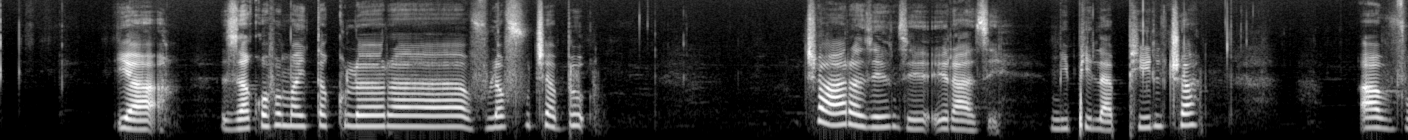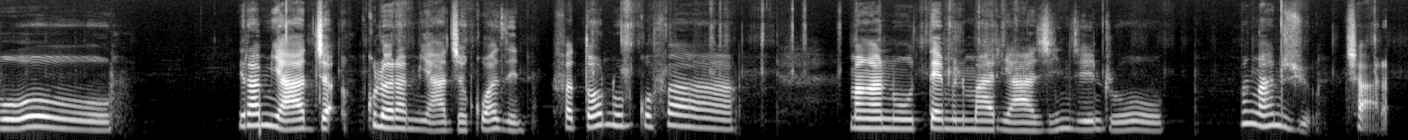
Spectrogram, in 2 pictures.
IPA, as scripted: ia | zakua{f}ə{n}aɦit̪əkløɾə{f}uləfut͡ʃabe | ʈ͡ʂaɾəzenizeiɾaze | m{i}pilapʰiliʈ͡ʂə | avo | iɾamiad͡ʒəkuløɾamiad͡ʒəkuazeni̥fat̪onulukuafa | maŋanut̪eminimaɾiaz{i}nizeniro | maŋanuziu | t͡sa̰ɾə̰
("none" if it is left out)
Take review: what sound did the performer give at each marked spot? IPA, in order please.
f, m, v, i, i

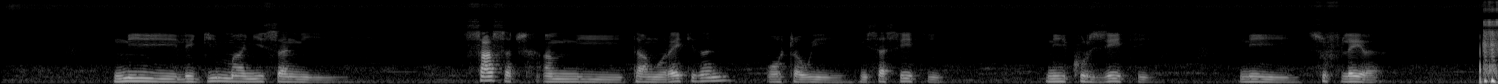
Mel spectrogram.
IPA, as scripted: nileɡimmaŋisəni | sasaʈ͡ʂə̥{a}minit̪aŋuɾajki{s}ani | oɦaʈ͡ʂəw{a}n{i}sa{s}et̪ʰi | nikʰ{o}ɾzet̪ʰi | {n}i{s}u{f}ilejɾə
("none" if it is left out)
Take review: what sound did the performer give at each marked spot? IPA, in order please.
a, z, e, i, s, u, n, s, f

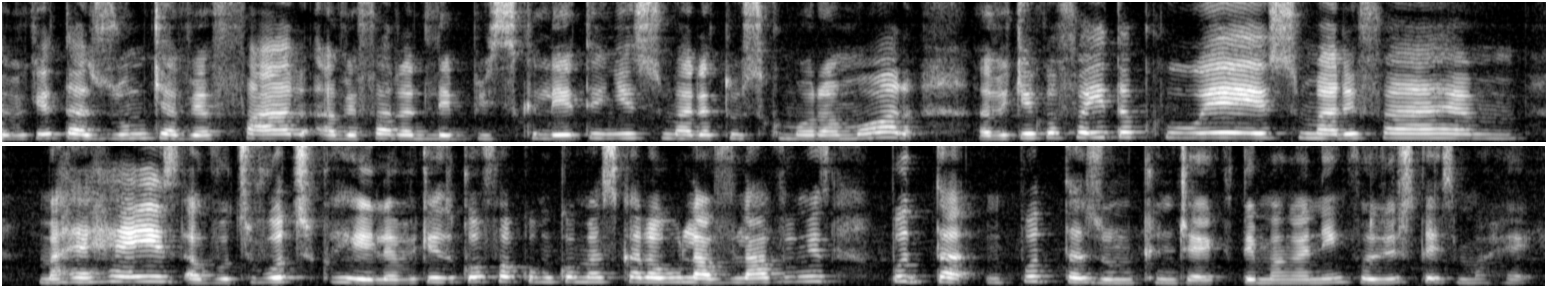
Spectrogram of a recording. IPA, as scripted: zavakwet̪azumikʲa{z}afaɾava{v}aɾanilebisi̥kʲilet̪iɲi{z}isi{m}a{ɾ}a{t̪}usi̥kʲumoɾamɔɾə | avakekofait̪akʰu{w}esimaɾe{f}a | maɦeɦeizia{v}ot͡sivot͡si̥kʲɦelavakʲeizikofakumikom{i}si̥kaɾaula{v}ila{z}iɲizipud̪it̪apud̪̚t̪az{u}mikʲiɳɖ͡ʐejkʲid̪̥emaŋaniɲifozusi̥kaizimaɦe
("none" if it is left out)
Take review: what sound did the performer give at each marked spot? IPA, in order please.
v, f, z, m, ɾ, t̪, w, f, v, a, v, v, u

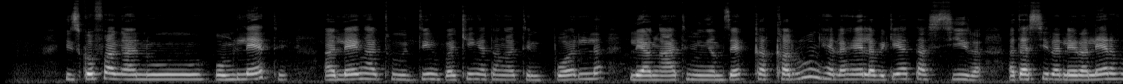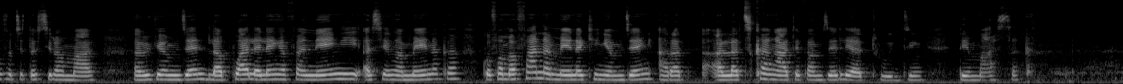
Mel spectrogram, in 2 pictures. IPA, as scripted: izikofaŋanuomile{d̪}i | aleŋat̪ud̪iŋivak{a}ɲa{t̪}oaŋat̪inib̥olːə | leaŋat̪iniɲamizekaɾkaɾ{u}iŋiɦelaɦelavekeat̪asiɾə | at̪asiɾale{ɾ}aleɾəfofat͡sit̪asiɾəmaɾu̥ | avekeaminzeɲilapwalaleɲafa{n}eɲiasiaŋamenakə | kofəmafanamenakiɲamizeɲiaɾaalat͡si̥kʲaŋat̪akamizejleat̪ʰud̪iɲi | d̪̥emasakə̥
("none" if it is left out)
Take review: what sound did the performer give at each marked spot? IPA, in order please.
t̪, i, t̪, u, ɾ, n

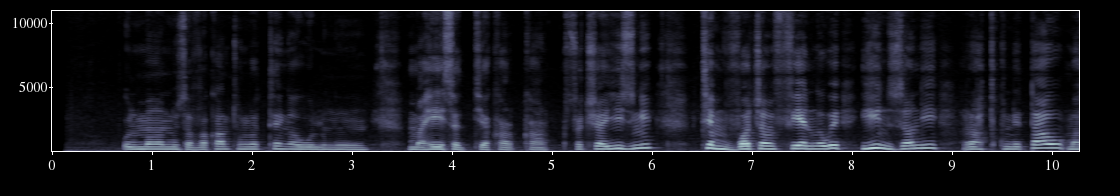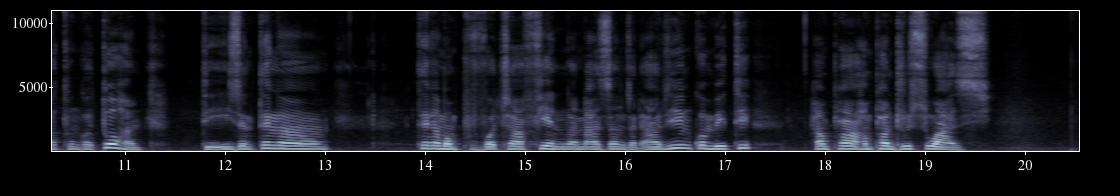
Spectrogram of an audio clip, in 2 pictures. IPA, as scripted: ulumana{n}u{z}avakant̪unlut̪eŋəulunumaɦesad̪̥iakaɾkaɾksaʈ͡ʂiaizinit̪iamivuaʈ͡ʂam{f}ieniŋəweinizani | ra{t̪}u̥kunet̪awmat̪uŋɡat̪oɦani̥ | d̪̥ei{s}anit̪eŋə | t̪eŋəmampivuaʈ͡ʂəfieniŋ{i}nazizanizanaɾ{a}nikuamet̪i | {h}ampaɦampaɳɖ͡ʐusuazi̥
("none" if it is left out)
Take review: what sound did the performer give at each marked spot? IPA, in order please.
n, z, f, t̪, z, a, i, h

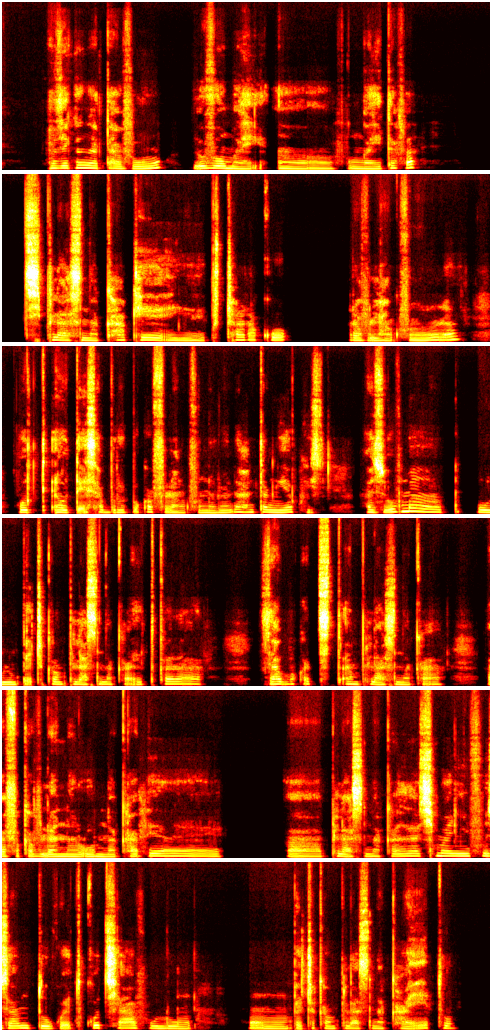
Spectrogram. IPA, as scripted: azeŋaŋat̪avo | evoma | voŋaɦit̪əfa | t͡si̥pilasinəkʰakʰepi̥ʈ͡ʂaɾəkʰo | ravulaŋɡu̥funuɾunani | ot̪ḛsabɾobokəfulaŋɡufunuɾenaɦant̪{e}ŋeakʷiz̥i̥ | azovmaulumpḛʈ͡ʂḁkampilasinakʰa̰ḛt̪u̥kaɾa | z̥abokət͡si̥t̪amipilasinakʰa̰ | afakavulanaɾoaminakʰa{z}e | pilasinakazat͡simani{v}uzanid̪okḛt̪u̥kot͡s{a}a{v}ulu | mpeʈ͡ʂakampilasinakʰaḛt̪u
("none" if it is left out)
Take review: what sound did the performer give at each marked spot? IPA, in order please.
a, v, f, i, v

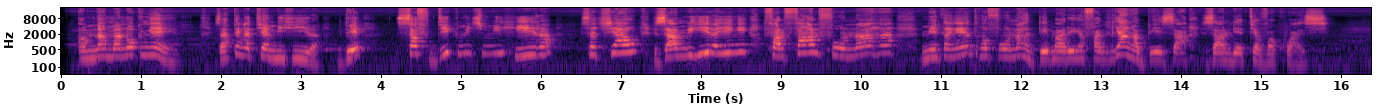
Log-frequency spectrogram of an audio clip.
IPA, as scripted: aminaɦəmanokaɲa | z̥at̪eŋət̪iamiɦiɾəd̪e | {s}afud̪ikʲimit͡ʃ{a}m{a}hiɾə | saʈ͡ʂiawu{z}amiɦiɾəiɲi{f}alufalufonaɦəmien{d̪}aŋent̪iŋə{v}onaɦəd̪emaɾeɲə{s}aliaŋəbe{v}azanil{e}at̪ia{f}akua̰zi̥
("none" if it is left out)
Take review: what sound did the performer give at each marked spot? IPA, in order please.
s, i, i, z, f, t̪, f, f, z, e, v

